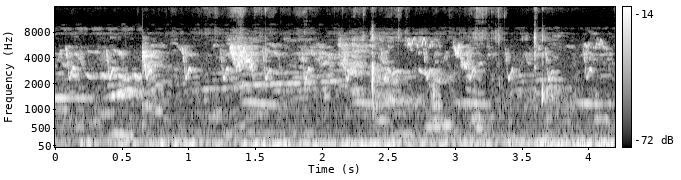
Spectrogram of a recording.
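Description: Birds chirping and calling in quick, overlapping short notes, over a low steady rumble.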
